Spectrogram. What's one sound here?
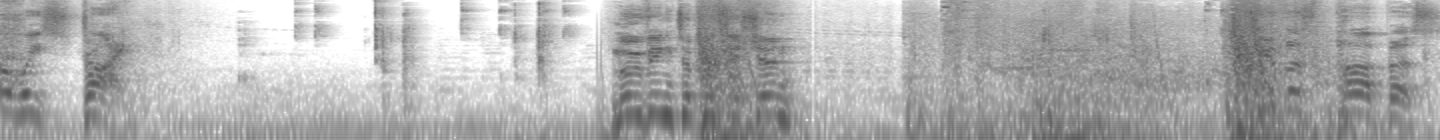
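Laser weapons fire and hum in a space battle game.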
